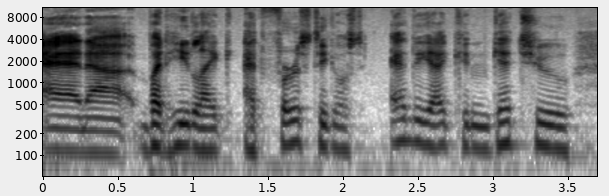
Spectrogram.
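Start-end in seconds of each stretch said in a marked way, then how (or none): 2.3-3.5 soft, put-on Dutch accent. Quoting a comedy club guy talking to Eddie, in a Dutch accent. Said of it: "That's my Dutch accent".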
